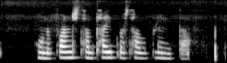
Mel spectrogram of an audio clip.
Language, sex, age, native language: Icelandic, female, 11, Icelandic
